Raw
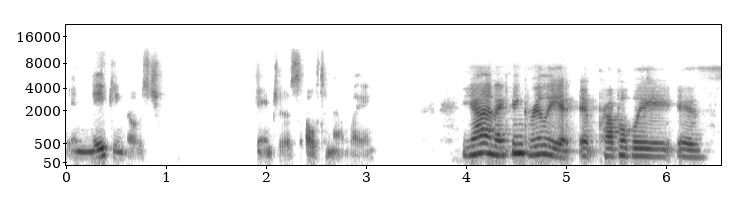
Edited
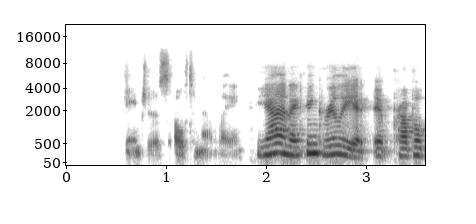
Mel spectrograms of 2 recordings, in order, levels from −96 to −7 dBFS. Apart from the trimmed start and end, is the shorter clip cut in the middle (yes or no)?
yes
